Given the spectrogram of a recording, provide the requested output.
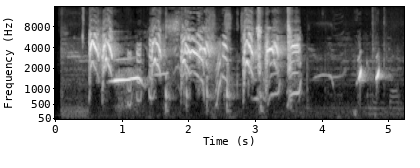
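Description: Rose-ringed parakeet giving harsh, grating squawks and rapid chattering chirps over about three seconds, with bending whistled notes, then a brief pause and two short screeches.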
